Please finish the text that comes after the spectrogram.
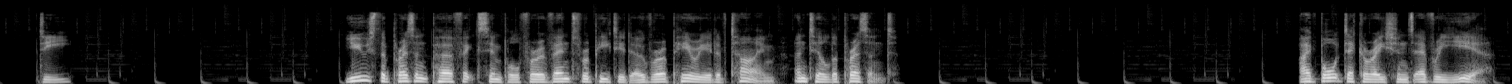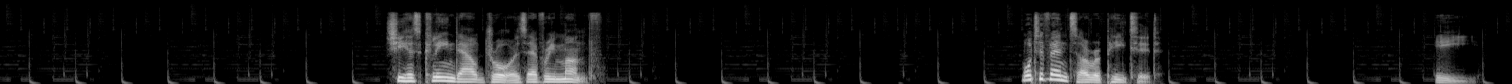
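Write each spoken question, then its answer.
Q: What events are repeated?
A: Buying decorations every year and cleaning out drawers every month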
